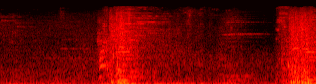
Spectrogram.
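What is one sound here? Magic blasts crackle and whoosh in a video game fight.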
